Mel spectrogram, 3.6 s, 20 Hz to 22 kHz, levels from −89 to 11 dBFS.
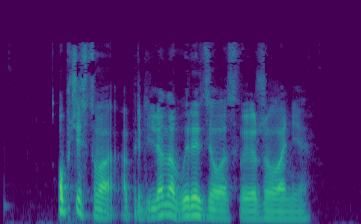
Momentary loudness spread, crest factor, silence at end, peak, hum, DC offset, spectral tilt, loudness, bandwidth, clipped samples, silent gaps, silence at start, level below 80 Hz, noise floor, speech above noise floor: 10 LU; 22 dB; 0.55 s; -2 dBFS; none; under 0.1%; -5.5 dB/octave; -24 LUFS; 11.5 kHz; under 0.1%; none; 0.6 s; -50 dBFS; -64 dBFS; 40 dB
